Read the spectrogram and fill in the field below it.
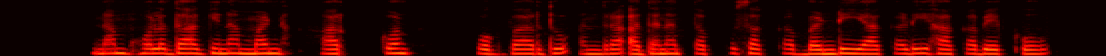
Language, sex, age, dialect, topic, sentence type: Kannada, female, 31-35, Northeastern, agriculture, question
